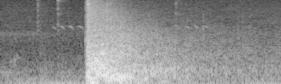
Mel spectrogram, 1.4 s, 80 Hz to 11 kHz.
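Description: A single sharp, loud gunshot from a sniper rifle in the survival game 7 Days to Die, with a hard attack and a short rumbling decay, heard alone.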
